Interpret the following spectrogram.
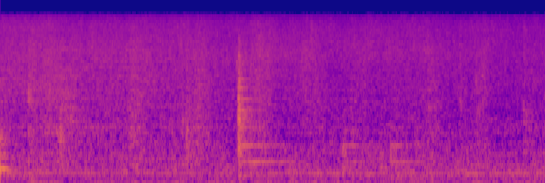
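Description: Chopped tomatoes and onions sizzling in a stainless steel frying pan while a spatula stirs them, with a single sharp tap a little under two seconds in.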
